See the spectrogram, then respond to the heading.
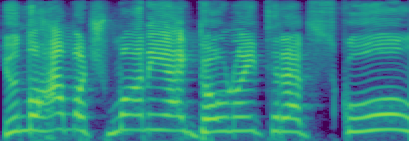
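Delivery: over-the-top cartoonish New York accent, pitched very high. Describing the Solomon household, the speaker imitates the dad; cartoonish New York dad. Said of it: "a full cartoon character of a New York person".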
